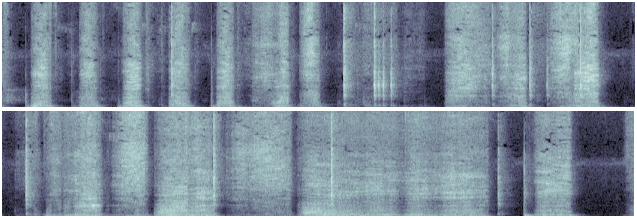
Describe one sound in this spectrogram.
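Chalk scrapes and scratches across a rough wall in short strokes.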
